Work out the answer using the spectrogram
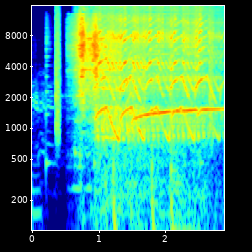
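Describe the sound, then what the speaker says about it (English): An ambulance siren wails loud and close in rising and falling sweeps, following a short burst of sound at the start, with traffic rumble underneath. "A specially equipped vehicle used to transport individuals who are injured or ill to a medical facility, typically in emergency situations."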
